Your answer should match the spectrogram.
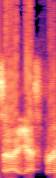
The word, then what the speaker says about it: Jesper: Oh my gosh, you got to enunciate your J's as silent J's. It's Jesper Eliasson, and he plays in the Vekra, it's called.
